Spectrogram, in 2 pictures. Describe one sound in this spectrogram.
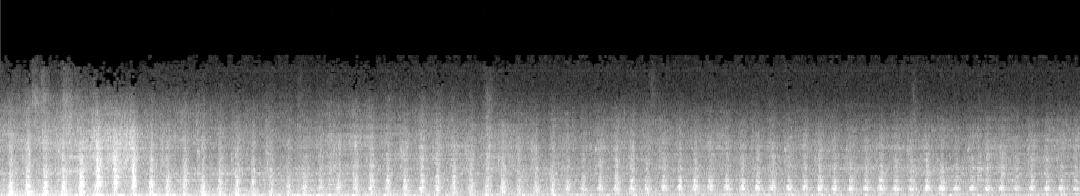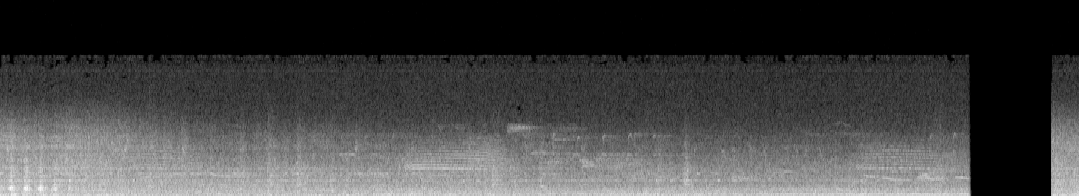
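Train wheels clatter steadily over the rails.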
